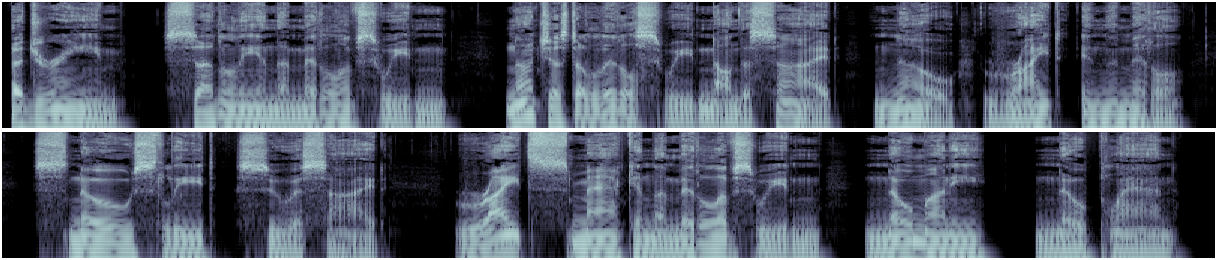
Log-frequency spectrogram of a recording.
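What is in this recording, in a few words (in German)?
Hörbuch English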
